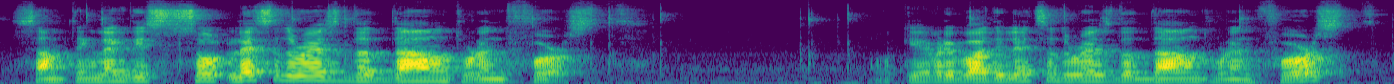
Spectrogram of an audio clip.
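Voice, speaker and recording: A man leads a live-streamed trading lesson, often calling out to "everybody", checking in with "okay?" and reading out the chat. His voice sits in an ordinary middle pitch. The sound is roomy and echoey, with keyboard typing in the background. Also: normal speed, sharp tone. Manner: keeps saying "everybody" and "okay?", reads out the chat. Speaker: trading instructor. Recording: roomy echo.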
